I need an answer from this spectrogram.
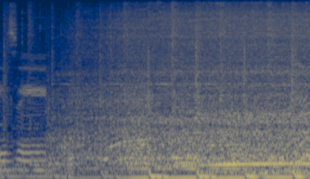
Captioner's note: whirring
